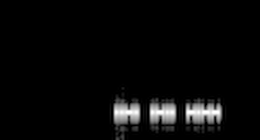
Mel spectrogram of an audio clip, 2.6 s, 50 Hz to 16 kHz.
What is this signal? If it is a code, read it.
Morse code, heard as a keyed tone, about 53 wpm, spaced as for 37 wpm, 700 Hz. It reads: FLY
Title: 2x Character Spacing - Top 500 Words - 50wpm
